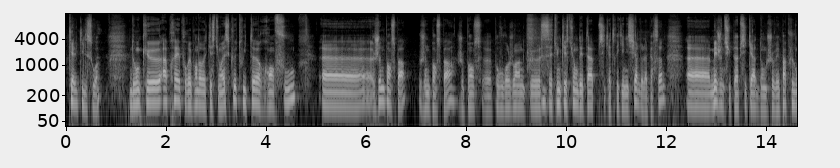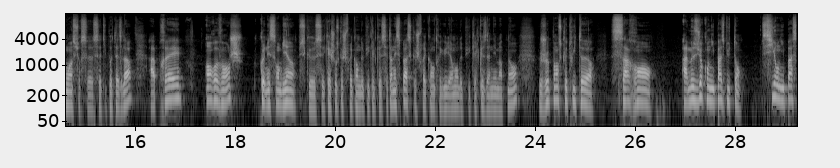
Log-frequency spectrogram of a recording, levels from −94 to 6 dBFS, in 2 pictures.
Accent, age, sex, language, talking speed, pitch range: French, 30-49, male, French, 205 wpm, 120-150 Hz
